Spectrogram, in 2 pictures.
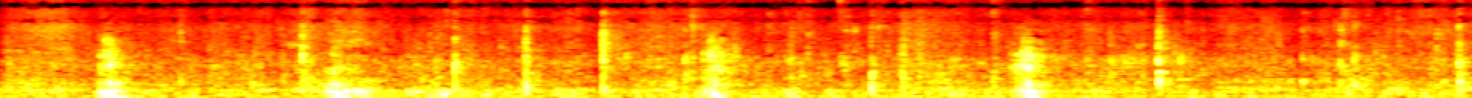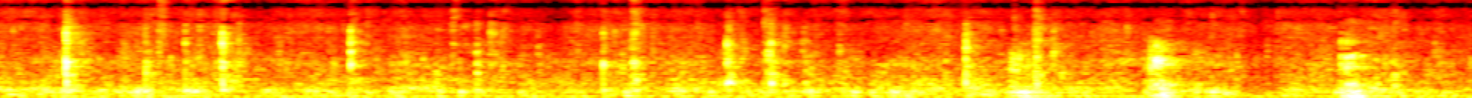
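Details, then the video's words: Piglet at a pig farm during feeding, giving short low grunts among frequent sharp clicks and smacking eating noises, with a steady background hiss. "Feeding lovely piglet"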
